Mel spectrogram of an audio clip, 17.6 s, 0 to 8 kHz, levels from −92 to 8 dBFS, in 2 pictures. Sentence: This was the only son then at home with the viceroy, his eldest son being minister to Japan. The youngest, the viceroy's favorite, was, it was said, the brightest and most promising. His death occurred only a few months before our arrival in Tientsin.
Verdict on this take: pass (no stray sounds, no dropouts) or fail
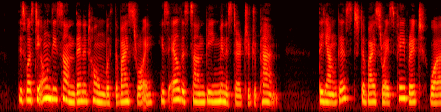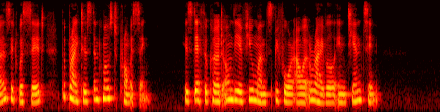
pass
